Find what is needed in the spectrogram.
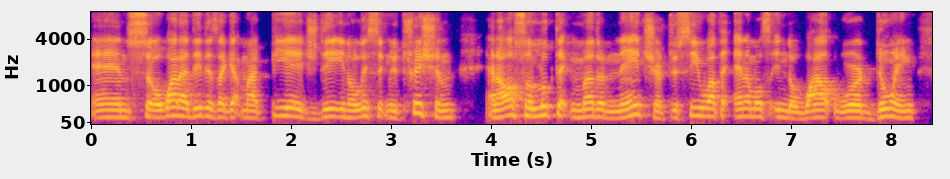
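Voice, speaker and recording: In a Belgian accent, a man talks at a fairly quick pace with hardly any pauses. His fairly high voice holds fairly even intonation over a quiet background. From Belgium. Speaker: holistic health doctor. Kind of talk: interview.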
